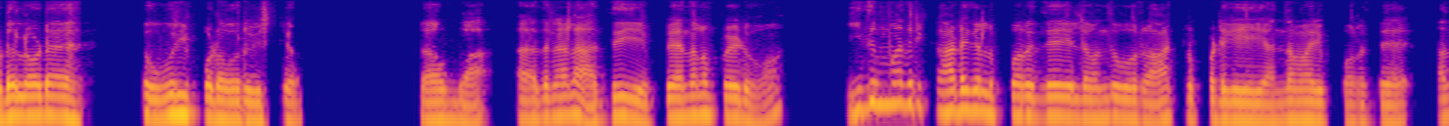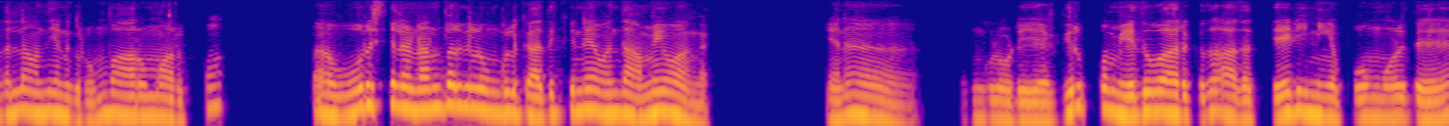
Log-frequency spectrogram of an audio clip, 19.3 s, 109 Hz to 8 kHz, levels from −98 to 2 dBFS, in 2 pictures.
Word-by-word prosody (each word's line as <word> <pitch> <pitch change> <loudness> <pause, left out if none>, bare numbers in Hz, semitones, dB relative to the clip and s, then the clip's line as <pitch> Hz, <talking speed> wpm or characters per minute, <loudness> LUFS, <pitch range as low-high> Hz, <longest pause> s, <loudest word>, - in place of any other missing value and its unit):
உடலோட 150 +2 +5 0.8
ஊறிப்போன 155 -3 +5
ஒரு 125 - +1
விஷயம். 120 +1 -8 0.9
ஆமா 120 -3 -1 0.4
அதனால 145 +3 -2
அது 125 +7 -3 0.2
எப்டியா 130 +7 -1
இருந்தாலும் 155 +2 0
போய்டுவோம். 130 +1 -1 0.5
இது 245 +6 +1
மாதிரி 235 -1 -2
காடுகள் 180 0 +2
போறது 150 -1 0
இல்ல 140 -1 -2
வந்து 140 +2 -2
ஒரு 130 -1 -2
ஆற்றுப்படுகை, 130 -2 -2 0.2
அந்த 120 +2 -2
மாரி 125 -1 +1
போறது 115 0 -6 0.3
அதெல்லாம் 170 +5 -1
வந்து 170 +1 +1
எனக்கு 130 -6 -2
ரொம்ப 160 +6 -1
ஆர்வமா 150 -1 0
இருக்கும். 165 - -10 0.9
ஒரு 205 +4 +4
சில 225 -2 +2
நண்பர்கள் 205 0 +3
உங்களுக்கு 170 -2 0
அதுக்குன்னே 180 +5 -1
வந்து 170 0 +3
அமைவாங்க. 155 -8 +3 0.9
ஏன்னா, 155 +5 +1 0.8
உங்களுடைய 125 -2 -1 0.2
விருப்பம் 195 0 0
எதுவா 175 +2 +3
இருக்குதோ 150 +3 -4
அத 135 -2 -2
தேடி 165 +4 +3
நீங்க 145 -3 +1
போம்போது 140 -1 -1
150 Hz, 135 wpm, -23 LUFS, 130-170 Hz, 0.9 s, உடலோட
